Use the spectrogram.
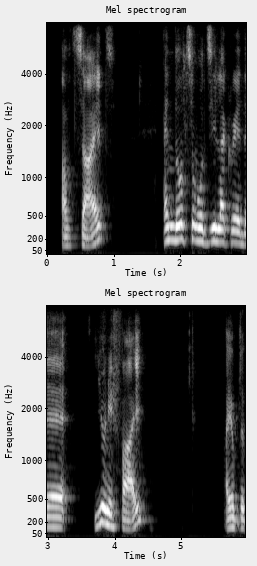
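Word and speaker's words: UniFFI: And also Mozilla created Unify. I hope the pronunciation is correct. Unify with double F. It's like from Unify. That's the reason. Like it's like unifying Rust for with the other platform.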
